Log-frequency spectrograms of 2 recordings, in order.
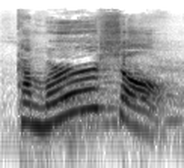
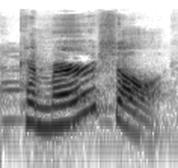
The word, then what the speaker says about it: commercial: i hear you commercial no stress no stress at all commercial how about this commercial yes much better you sound beautiful when you say commercial not coke very weak on the first syllable commercial all right how about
